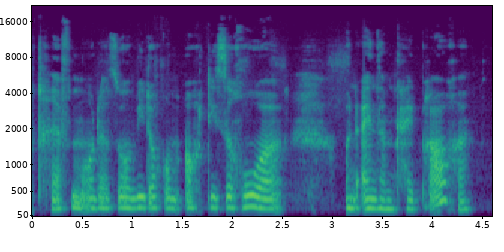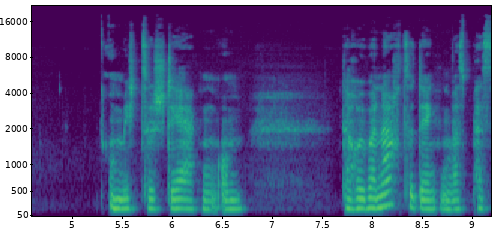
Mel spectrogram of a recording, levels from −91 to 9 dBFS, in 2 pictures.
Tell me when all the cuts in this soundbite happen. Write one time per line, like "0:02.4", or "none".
none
